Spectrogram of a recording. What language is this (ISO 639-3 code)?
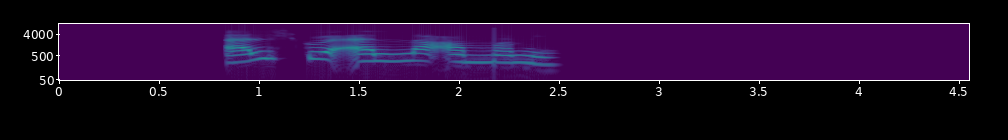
isl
